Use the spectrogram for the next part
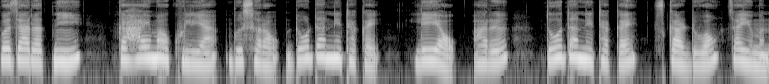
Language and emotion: Bodo, neutral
